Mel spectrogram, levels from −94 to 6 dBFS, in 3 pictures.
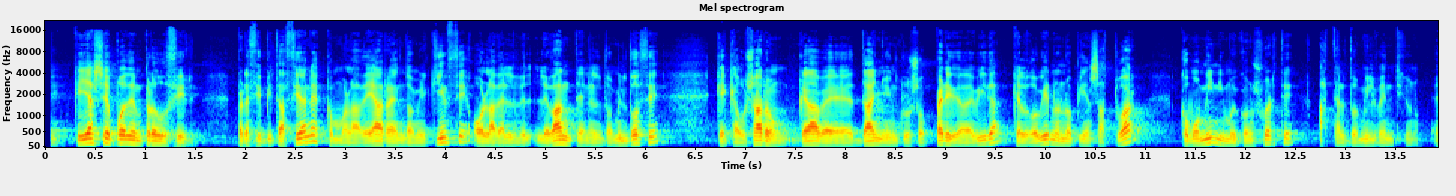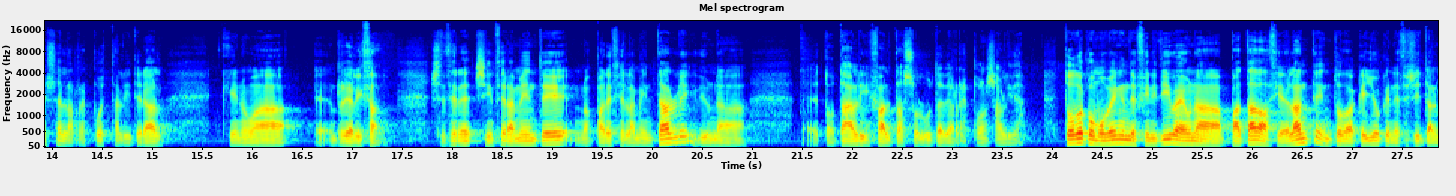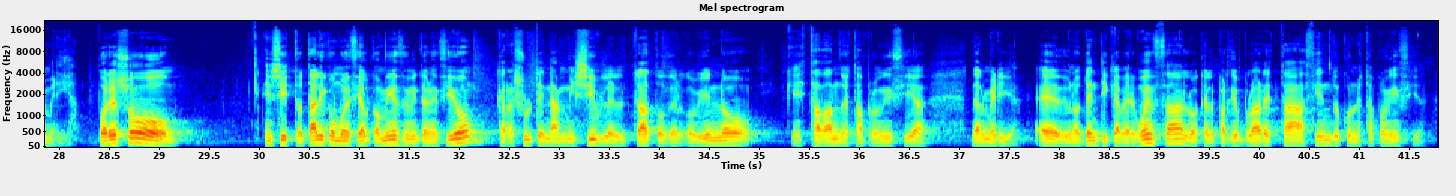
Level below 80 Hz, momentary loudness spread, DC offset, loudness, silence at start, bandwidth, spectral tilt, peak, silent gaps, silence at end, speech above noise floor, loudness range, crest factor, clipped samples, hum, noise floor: -64 dBFS; 15 LU; under 0.1%; -22 LUFS; 0.05 s; 17 kHz; -6 dB/octave; 0 dBFS; none; 0.2 s; 39 dB; 8 LU; 22 dB; under 0.1%; none; -61 dBFS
